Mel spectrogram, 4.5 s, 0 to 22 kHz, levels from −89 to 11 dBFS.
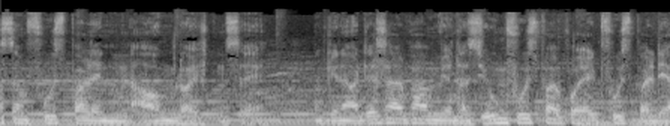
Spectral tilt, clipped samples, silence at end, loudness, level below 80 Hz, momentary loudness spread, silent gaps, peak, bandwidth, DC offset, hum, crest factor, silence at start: -5 dB/octave; under 0.1%; 0 s; -13 LUFS; -26 dBFS; 4 LU; none; 0 dBFS; 16 kHz; under 0.1%; none; 12 dB; 0 s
